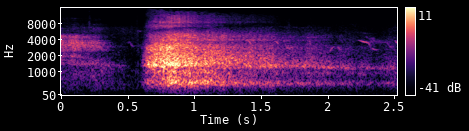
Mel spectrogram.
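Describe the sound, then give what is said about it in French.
A single long exhale during recovery between workout intervals. It starts as a sudden loud, breathy rush of air and fades slowly over about two seconds. “Donc vous allez juste souffler”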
